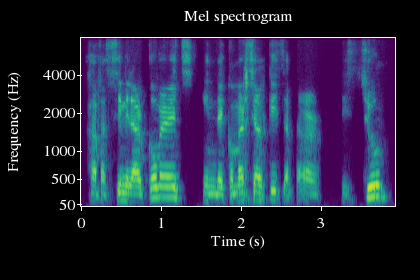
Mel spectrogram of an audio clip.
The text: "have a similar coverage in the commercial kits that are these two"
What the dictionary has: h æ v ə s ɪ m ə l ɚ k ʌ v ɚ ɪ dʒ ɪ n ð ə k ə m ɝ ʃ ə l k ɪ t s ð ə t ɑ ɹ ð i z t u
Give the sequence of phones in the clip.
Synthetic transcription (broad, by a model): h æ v ə s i m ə l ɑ k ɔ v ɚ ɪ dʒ ɪ n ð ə k ə m ɝ ʃ ə l k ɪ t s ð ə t ɑ ɹ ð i s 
